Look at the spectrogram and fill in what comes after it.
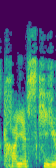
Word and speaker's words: Krajewski: Ça se prononce Krajewski, je crois, j'en suis quasiment sûr. Et effectivement, Krajewski, si on lit à la française, J-E-W, c'est intéressant.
